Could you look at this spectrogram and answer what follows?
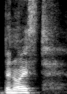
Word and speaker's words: Benoist: Yes, it's Benoy.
